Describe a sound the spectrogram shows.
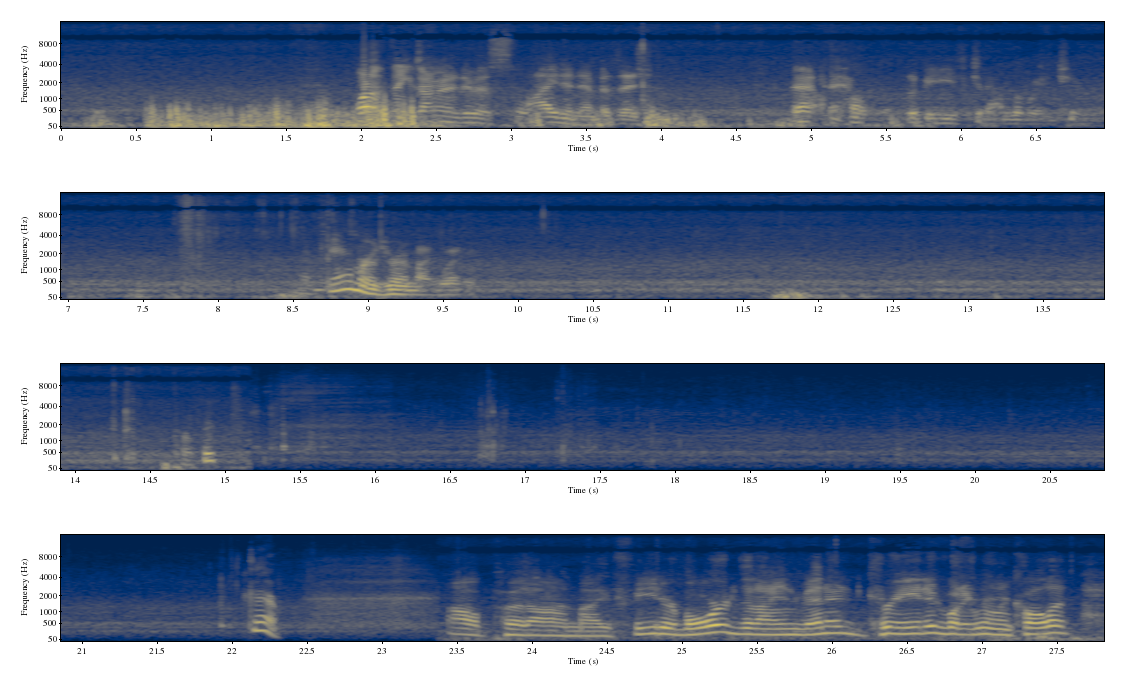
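Bees buzz softly around an open hive.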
